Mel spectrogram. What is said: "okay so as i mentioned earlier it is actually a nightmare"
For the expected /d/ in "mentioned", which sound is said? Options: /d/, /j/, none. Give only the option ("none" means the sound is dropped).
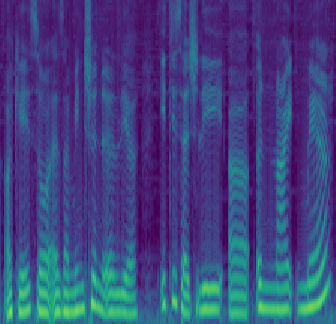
/d/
